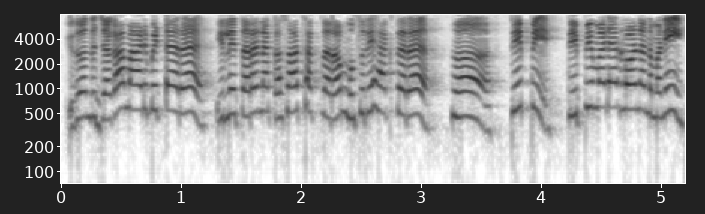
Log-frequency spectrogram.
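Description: A woman voicing a loud, quarrelsome young village wife in a cartoon, ranting and scolding in a North Karnataka Kannada accent. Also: fast talker, background noise. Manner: shrill scolding rant. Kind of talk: cartoon voice acting.

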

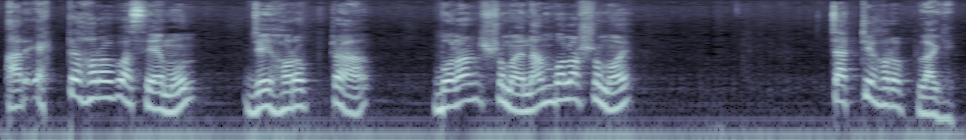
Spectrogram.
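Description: A teacher giving an Arabic alphabet lesson, repeating each letter slowly and asking and answering quiz questions. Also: mid-range voice, darkish tone.

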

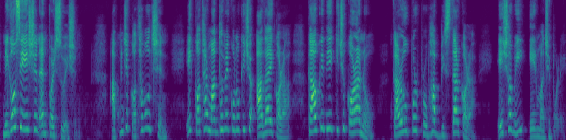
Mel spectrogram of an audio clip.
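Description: Bright-voiced woman explaining with lively pitch. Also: normal speed. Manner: clear, explanatory, lists points one by one. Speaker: English trainer. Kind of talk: scripted instructional talk.

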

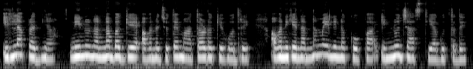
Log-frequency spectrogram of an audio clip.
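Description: A woman's voice: high-pitched, level tone, normal speed, dark tone, lightly acted. A woman voicing a grieving older mother estranged from her son, speaking in a tearful, pleading way.

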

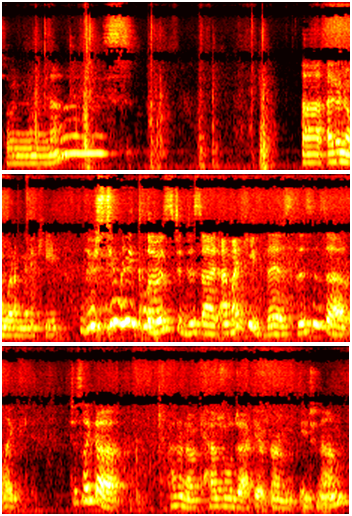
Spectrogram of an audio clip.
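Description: A middle-aged or older woman, a bit congested from a cold, chats to camera while sorting found clothes for her vlog, relaxed and full of fillers. Her mid-range voice is a little slow. A camera a few feet away in a bright, bare-walled room captures roomy, slightly distant audio with a little hiss or hum.

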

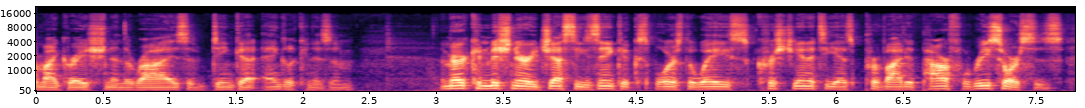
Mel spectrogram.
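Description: Bright-voiced man reading a devotion. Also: on the low side. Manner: measured, reverent reading. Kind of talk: scripted devotional narration ending in prayer.

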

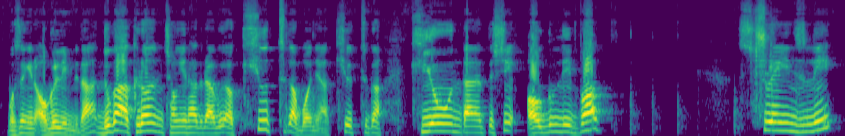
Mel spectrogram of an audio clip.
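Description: A man teaching English vocabulary in a playful way, with quick asides and silly acted examples. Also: fairly high pitch. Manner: animated, drops into silly voices and sound effects to make words memorable.

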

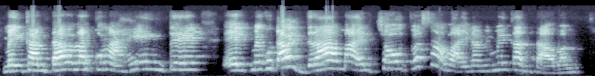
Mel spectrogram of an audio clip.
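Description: A woman with a Dominican accent, a comedian and video creator, telling her story in an interview in an animated, expressive way and laughing often. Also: extremely high pitch, normal speed. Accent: Dominican Spanish. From Dominican Republic. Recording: roomy echo, voice from a distance.

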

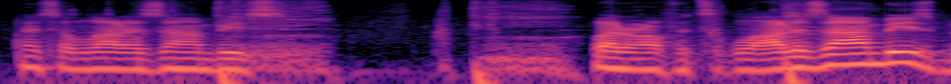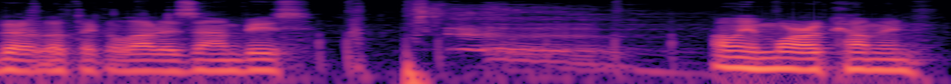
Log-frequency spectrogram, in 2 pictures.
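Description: A man's voice: medium pitch, fairly quick, a little hiss or hum. A man giving casual, rambling commentary while playing a game, often breaking into startled outbursts. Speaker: gaming YouTuber.

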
